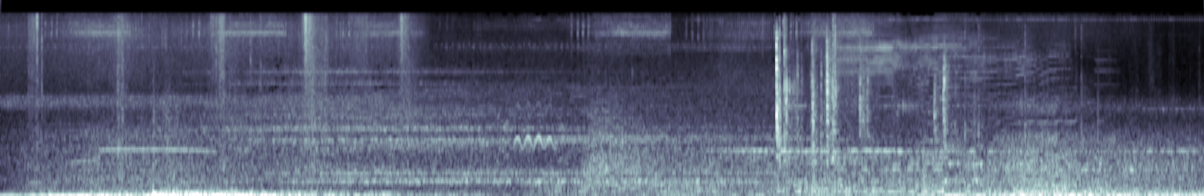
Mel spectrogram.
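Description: Dark trailer sound design: a deep low rumble swells in, peaks about two seconds in, eases off, then builds again, with a few sharp clicks about eight seconds in.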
